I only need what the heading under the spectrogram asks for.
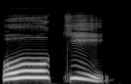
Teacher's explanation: So you want to hold the O and then the E at the end. · Term: long vowels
